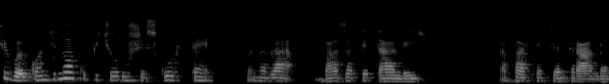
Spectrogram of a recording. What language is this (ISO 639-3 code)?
ron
